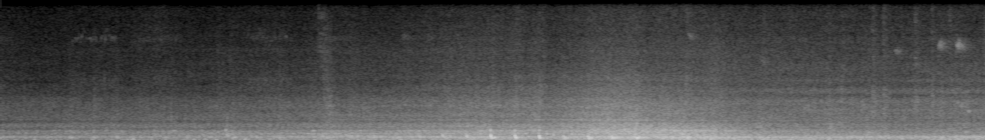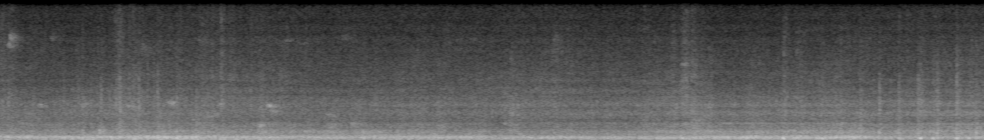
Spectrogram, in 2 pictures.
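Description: Freight train passing close below, its wagons loaded with shipping containers. The locomotive's pass swells to its loudest about eight to ten seconds in. After that comes a steady rumble of wagons rolling by, with wheels clicking on the rails.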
